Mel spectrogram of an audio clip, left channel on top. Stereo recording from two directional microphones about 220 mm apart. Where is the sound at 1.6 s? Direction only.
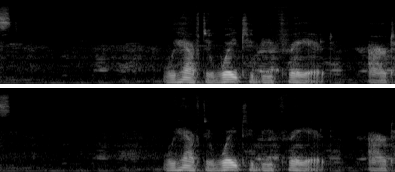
10° left (ahead or behind).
